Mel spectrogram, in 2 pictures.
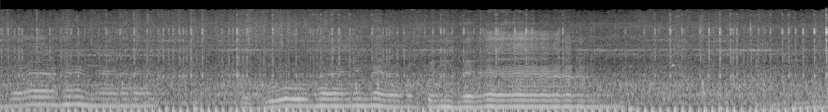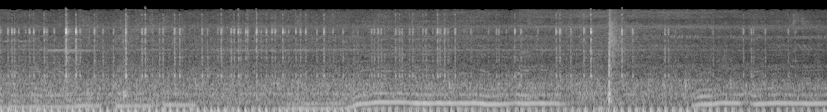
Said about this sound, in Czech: Můj řidič si zpívá. Ptám se ho, zda se nebojí, že mu do pusy vletí moucha.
